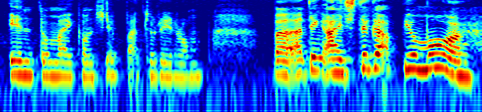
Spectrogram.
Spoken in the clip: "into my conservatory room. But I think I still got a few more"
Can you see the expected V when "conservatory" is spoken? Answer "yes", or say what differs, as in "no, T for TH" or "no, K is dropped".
no, P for V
